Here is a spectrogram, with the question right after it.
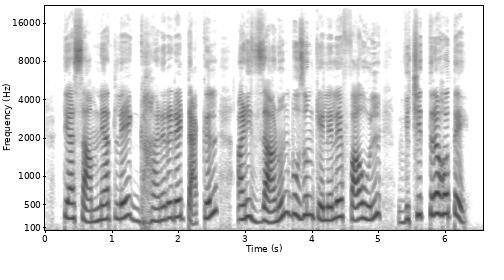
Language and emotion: Marathi, disgusted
